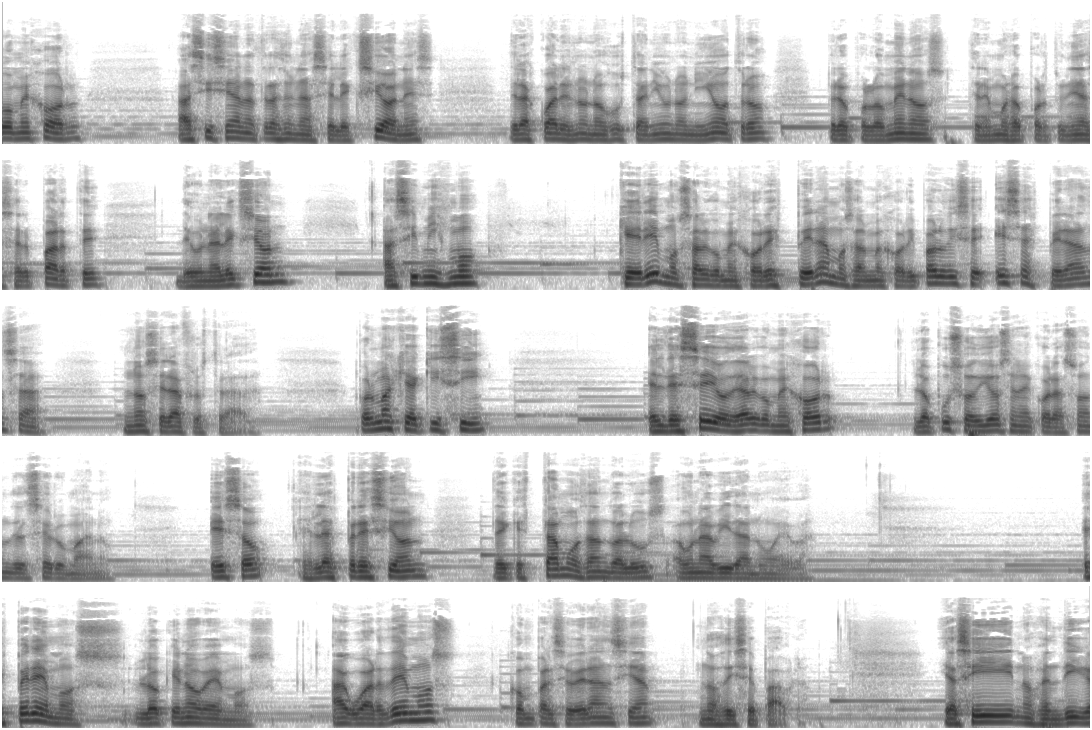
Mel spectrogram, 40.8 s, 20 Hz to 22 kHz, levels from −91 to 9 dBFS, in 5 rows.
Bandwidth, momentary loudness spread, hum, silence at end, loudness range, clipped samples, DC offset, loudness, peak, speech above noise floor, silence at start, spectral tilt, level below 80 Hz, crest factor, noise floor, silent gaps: 15.5 kHz; 17 LU; none; 0 s; 5 LU; under 0.1%; under 0.1%; -20 LUFS; -4 dBFS; 31 dB; 0 s; -5.5 dB/octave; -48 dBFS; 16 dB; -50 dBFS; none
